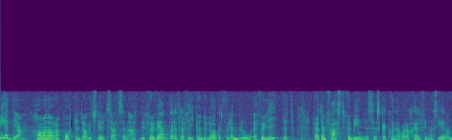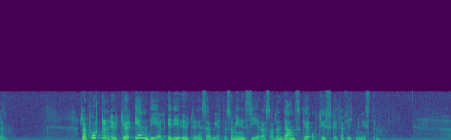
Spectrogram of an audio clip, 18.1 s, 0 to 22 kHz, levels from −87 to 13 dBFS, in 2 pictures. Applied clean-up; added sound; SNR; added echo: none; none; none; none.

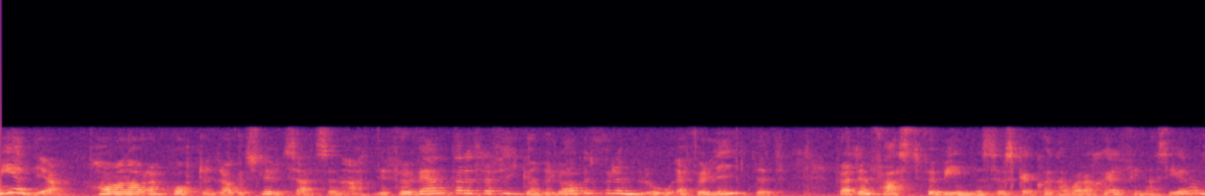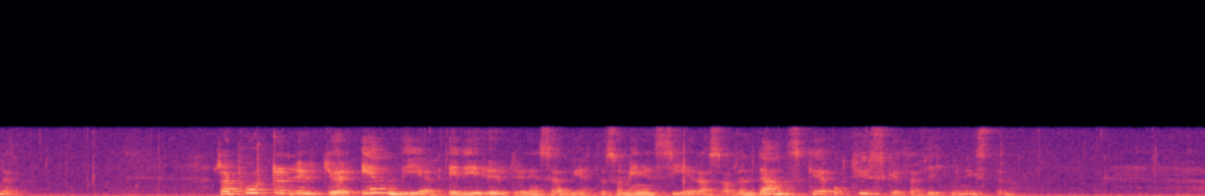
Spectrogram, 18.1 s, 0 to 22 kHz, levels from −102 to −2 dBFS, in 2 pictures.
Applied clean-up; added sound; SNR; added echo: none; Rain; 16 dB; reverberation time 0.4 s.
